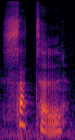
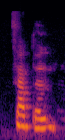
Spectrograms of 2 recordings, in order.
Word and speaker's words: subtle: d in this case we have some words where B is silent that means that we don't pronounce that letter I'm going to read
